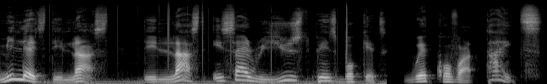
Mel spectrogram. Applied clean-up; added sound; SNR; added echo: none; Crackle; 16 dB; none.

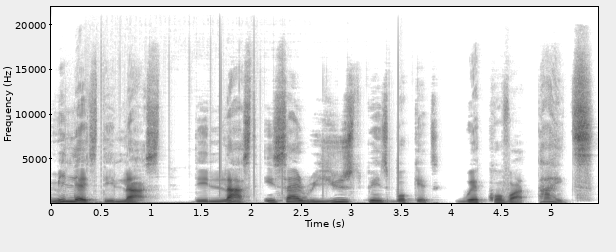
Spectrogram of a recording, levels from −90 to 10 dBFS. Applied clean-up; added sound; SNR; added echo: classical method log-MMSE.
